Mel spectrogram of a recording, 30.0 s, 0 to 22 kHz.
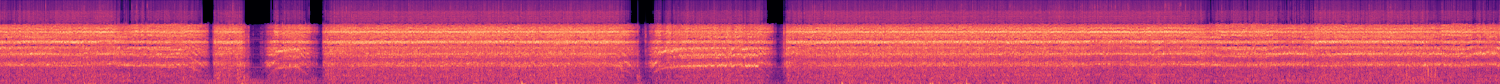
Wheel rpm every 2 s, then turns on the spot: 230, 190, 90, 150, 210, 210, 130, 140, 200, 210, 220, 230, 220, 230, 220.
4-6 14-16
